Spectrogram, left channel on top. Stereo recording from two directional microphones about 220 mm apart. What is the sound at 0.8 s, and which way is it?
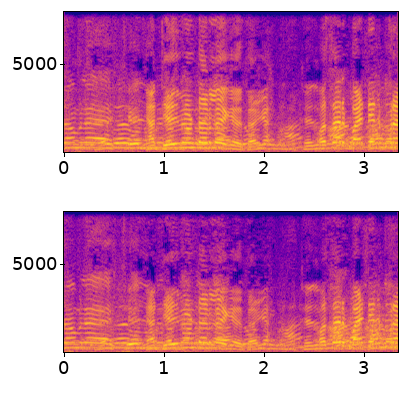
Speech, 45° left (ahead or behind).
